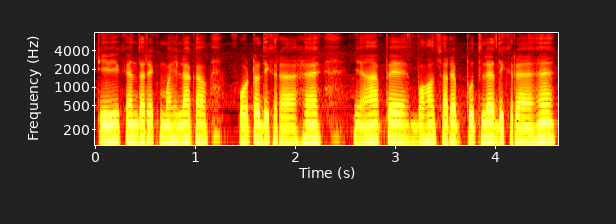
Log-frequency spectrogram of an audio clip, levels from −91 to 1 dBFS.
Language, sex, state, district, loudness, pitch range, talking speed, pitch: Hindi, male, Jharkhand, Garhwa, -15 LUFS, 120-125 Hz, 235 wpm, 125 Hz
